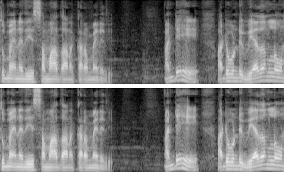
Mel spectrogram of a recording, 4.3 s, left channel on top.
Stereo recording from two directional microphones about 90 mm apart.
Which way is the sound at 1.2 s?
40° right (ahead or behind).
